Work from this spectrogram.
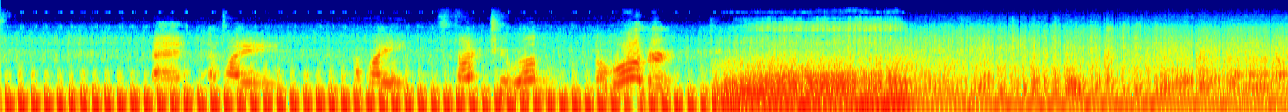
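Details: Small engine popping along at about three beats a second, the rhythm stumbling and uneven before it steadies: a misfire. The owner has checked the VR sensor and changed everything but cannot find the cause.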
